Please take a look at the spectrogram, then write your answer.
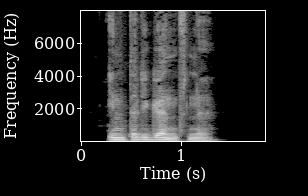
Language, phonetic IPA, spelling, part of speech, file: Polish, [ˌĩntɛlʲiˈɡɛ̃ntnɨ], inteligentny, adjective, Pl-inteligentny.ogg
